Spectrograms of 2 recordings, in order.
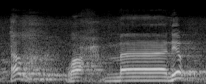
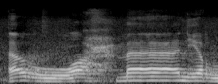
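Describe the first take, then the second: No difference in how they are said.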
